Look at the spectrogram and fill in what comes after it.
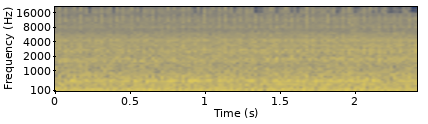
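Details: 2014 Jeep Compass after a no-crank no-start (codes P0600, P0688, corrupt CAN data) was fixed by replacing the PCM with a used, programmed unit. Check engine light is gone and the engine runs with a steady, even idle and smooth low hum, no misses or knocks. Normal idle.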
